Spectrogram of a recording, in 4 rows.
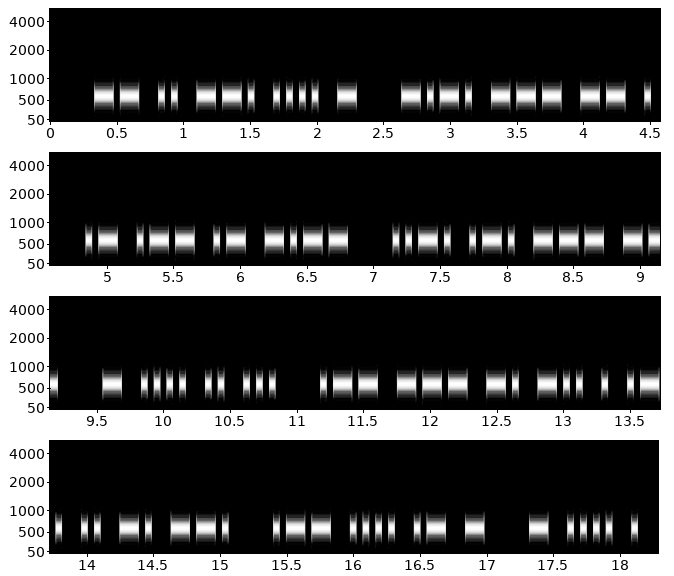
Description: Morse code, heard as a keyed tone, about 25 wpm, 600 Hz. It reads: MIGHT COME AWAY FROM THIS WONDERING WHAT THE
